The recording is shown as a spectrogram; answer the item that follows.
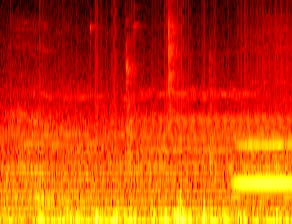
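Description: A gap between sung phrases of a Carnatic lesson, filled with a low, uneven rumbling noise; near the end a voice begins one steady held note.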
